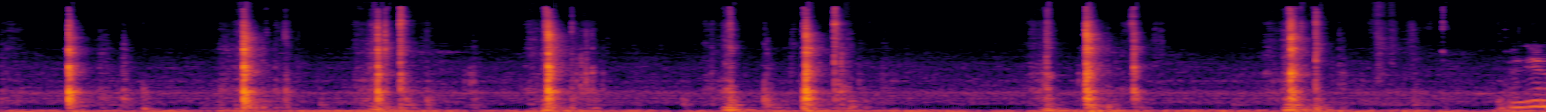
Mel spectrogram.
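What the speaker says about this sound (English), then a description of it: "cutting up my pumpkin" Knife chopping through a pumpkin on a cutting board, about a dozen sharp, evenly spaced cuts at a steady rhythm, close and clear over a low hum.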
